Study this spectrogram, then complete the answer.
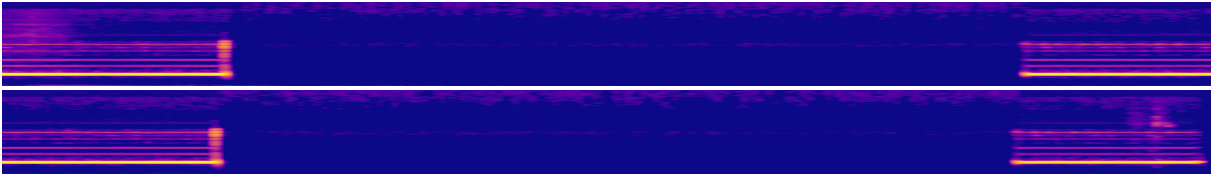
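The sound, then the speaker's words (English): A telephone rings on the line: steady, buzzy ringback tones of about a second or two each, separated by several seconds of silence, repeating three times with no voices. “Hopefully she picks up.”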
